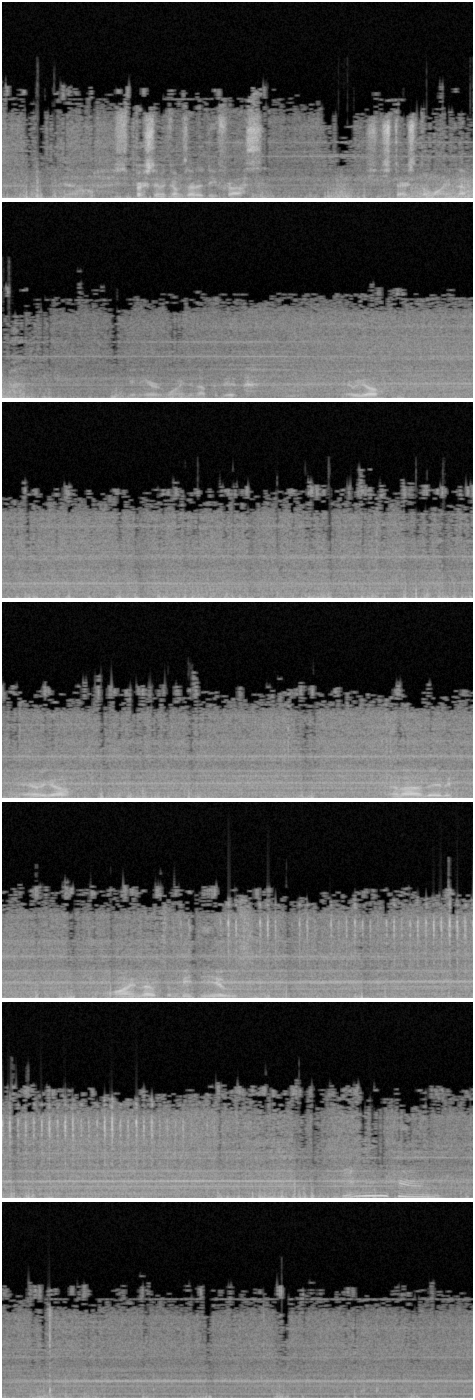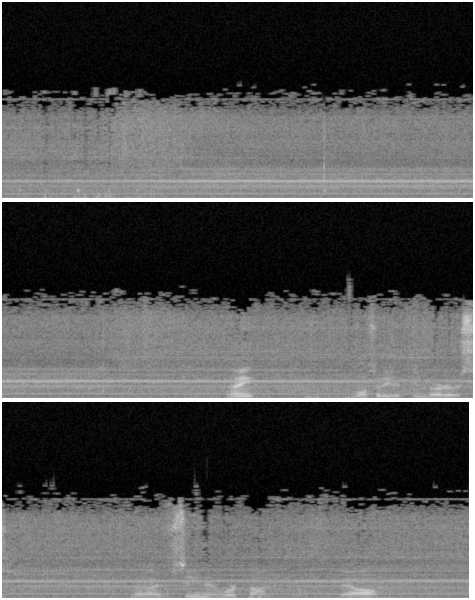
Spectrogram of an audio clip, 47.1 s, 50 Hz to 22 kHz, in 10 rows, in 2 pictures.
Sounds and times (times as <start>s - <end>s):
Speech: 0.6s - 2.7s, 3.6s - 4.9s, 6.0s - 7.3s, 8.1s - 8.6s, 14.2s - 14.9s, 18.0s - 18.7s, 19.9s - 21.3s, 27.0s - 28.0s, 39.9s - 40.2s, 41.2s - 42.5s, 43.7s - 45.1s, 45.8s - 46.2s.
